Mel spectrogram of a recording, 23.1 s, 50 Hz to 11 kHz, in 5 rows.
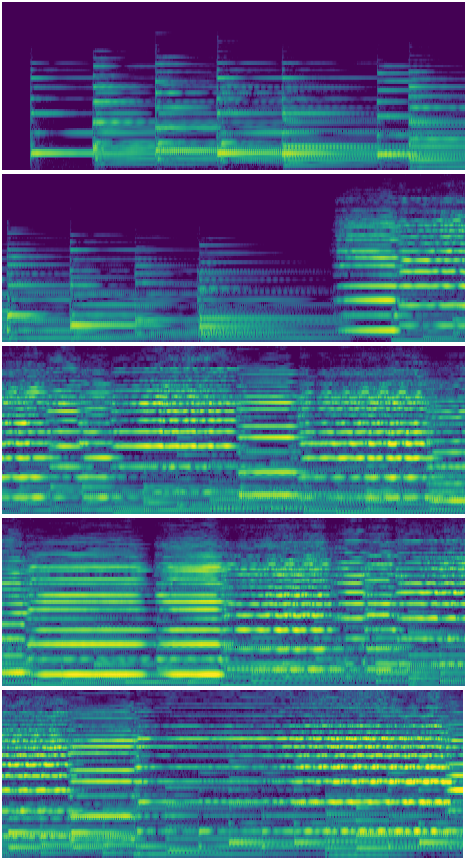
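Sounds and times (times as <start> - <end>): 
piano: 0.3 - 23.1
intermediate violin: 7.9 - 23.1.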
